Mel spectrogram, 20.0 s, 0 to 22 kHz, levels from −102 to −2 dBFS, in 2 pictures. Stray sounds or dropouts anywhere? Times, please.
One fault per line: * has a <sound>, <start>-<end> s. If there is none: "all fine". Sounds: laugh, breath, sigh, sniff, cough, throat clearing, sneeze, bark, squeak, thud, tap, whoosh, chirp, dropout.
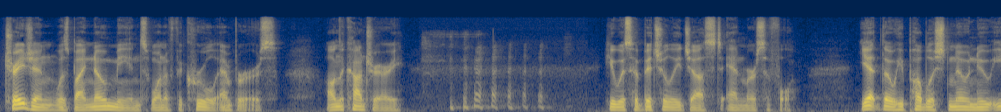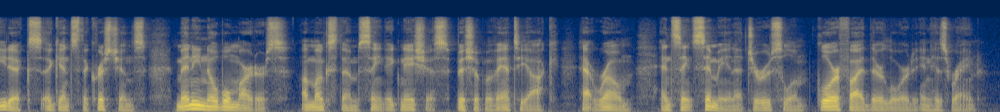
* has a laugh, 4.2-5.8 s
